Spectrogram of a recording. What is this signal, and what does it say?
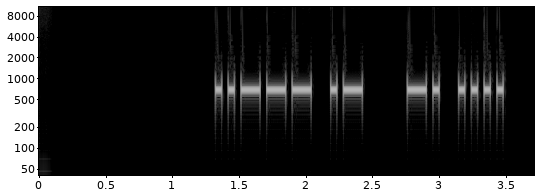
Morse code, heard as a keyed tone, about 25 wpm, 700 Hz. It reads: 2A NH
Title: Field Day Exchanges Encore - 25wpm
